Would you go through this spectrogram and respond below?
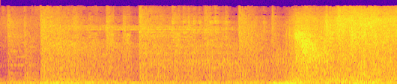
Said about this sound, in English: As you can see, explosions are going off behind me. The wake of destruction left by this monster is at an unprecedented scale.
